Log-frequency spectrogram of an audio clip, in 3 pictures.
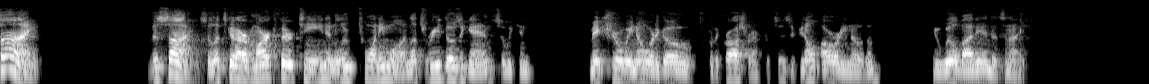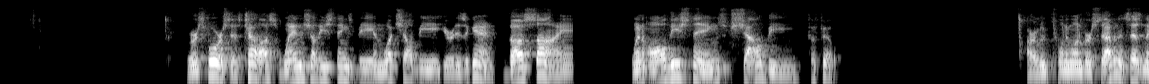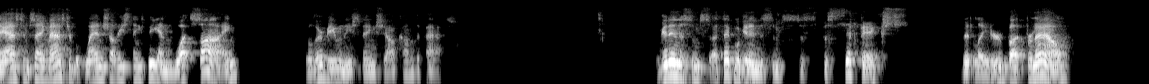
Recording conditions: large echoing room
